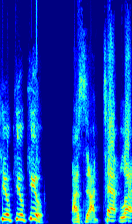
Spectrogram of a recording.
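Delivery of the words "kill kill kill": put-on high, loud yelled call. Telling how the other man made the call you were waiting for, retelling a yell. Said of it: "he yells, he goes".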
